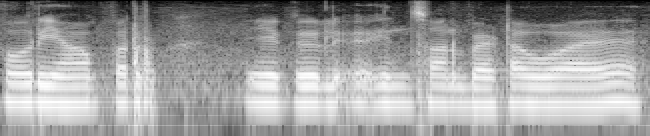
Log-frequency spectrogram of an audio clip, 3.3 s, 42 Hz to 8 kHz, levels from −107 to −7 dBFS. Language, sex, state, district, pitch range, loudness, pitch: Hindi, male, Uttar Pradesh, Shamli, 140-150 Hz, -13 LUFS, 145 Hz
